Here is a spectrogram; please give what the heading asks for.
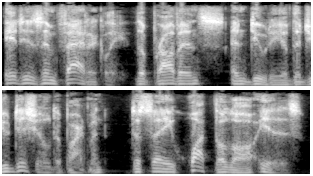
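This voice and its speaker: Authoritative old-time judge, deep raspy voice, forceful and animated declamation, grave and stately, historical audiobook. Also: male voice, moderate pace, no room sound, exaggerated voice. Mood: stern, resolute. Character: grave, authoritative male chief justice of early America. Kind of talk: dramatic reading of a historic court opinion.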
